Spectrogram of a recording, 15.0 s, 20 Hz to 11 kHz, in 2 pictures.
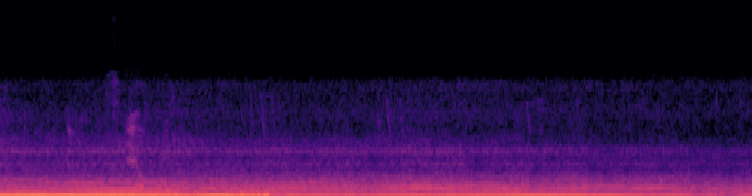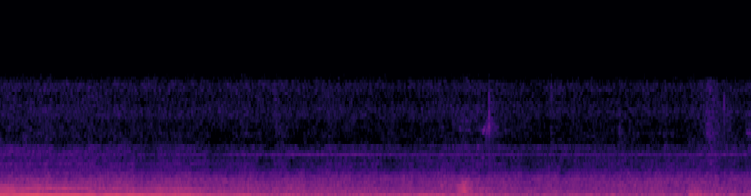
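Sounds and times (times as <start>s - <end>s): rotating siren winding down: 0.0s - 12.0s.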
